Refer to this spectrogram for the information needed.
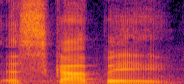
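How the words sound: It is said in a put-on Mexican accent.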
